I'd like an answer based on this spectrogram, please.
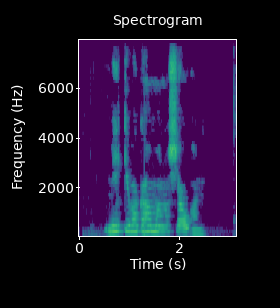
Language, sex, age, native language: Icelandic, male, 13, Icelandic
